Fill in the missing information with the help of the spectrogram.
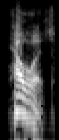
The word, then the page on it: helot: American English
